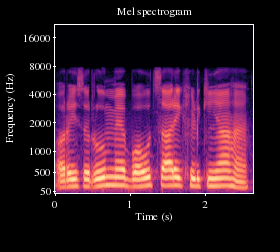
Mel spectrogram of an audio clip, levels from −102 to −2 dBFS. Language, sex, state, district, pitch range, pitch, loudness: Hindi, male, Jharkhand, Garhwa, 165-185 Hz, 175 Hz, -12 LUFS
